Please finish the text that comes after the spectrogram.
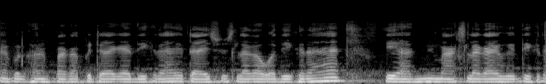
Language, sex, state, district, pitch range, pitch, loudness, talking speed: Hindi, male, Odisha, Sambalpur, 125-130 Hz, 130 Hz, -15 LUFS, 165 wpm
